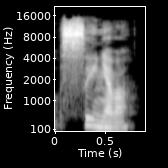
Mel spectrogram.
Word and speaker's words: синява: Синява або синява, правильний наголос таки – синява. Це щось синє.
